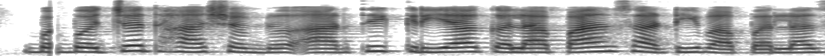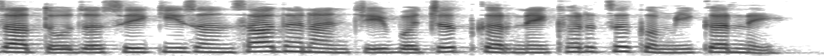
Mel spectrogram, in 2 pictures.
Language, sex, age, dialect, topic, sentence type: Marathi, female, 25-30, Northern Konkan, banking, statement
